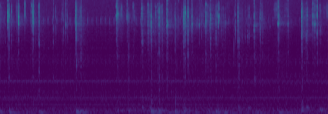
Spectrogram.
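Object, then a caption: Plastic computer keyboard. Fingertips of both hands type rapidly on the plastic keycaps of a compact Logitech MX Keys Mini keyboard. A quick, uneven stream of soft, low thumps comes with short, bright clicks that fade almost at once, over a faint steady hum.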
